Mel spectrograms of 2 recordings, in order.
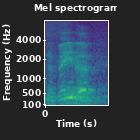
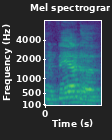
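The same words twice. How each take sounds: First: The name is said the local Iowa way. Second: The name is said the standard, usual way. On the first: This is how the locals say it. "in Iowa they pronounce it Nevada" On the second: This is how the spelling suggests it. "it's written like Nevada"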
